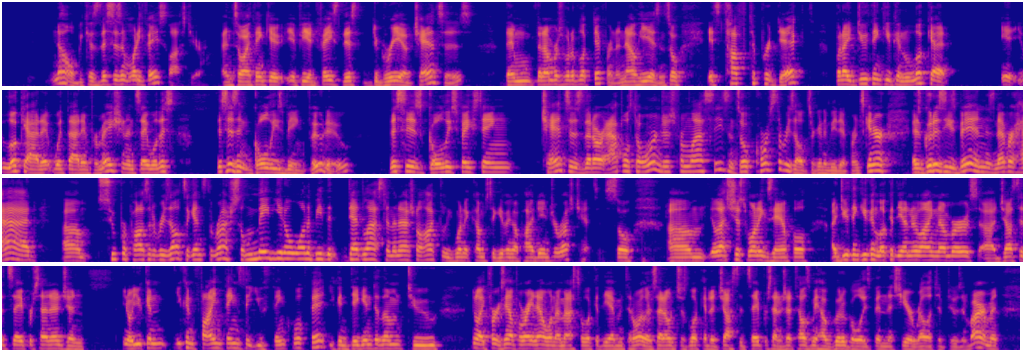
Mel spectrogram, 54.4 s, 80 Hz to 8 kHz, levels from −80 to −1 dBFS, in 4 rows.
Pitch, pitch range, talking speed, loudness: 145 Hz, 130-170 Hz, 225 wpm, -24 LUFS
